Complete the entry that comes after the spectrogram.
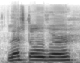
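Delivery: normal talking voice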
